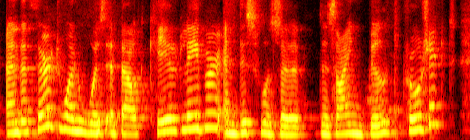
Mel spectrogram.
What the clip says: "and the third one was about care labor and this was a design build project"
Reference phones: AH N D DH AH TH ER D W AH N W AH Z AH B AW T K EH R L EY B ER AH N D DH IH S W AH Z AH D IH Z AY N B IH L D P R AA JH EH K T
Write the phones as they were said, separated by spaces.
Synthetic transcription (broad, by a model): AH N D DH AH TH ER D W AH N W AH Z AH B AW T K EH R L EY B ER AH N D DH IH S W AH Z AH D IH Z AY N B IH L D P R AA JH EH K T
